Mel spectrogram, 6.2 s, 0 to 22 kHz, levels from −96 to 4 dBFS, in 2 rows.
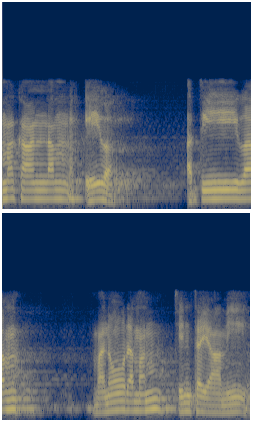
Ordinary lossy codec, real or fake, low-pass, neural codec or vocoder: none; fake; 5.4 kHz; codec, 16 kHz, 1.1 kbps, Voila-Tokenizer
